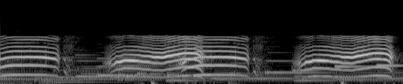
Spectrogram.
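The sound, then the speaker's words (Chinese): A newborn baby wails in three loud, high-pitched bursts. Each cry rises and falls, with short breaths between them and no other voices. “当你抱着宝宝的那一刻，疼痛很快就会过去了，变成回忆的一部分，而你的宝宝立刻就会开始嚎啕大哭。”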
